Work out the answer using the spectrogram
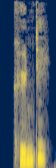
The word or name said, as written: kyndig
